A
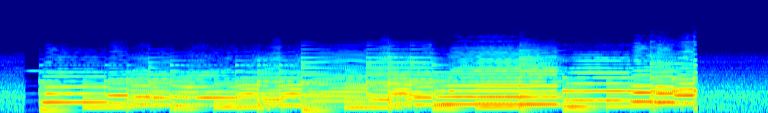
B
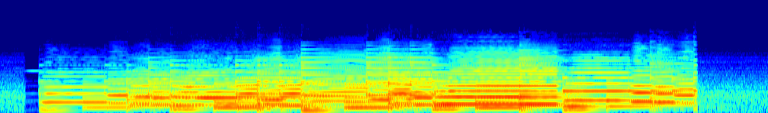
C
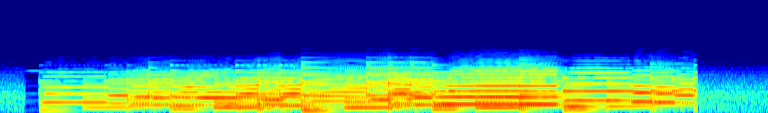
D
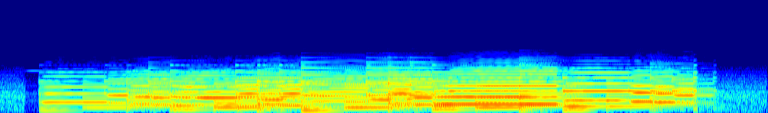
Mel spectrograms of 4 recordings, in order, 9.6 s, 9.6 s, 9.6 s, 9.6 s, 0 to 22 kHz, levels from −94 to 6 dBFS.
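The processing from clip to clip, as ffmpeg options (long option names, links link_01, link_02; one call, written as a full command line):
ffmpeg -i in.wav -af "dynaudnorm=framelen=220:gausssize=17:maxgain=13.5dB" out.wav
ffmpeg -i in.wav -af "lowpass=frequency=1700:width=0.5412,lowpass=frequency=1700:width=1.3066" out.wav
ffmpeg -i in.wav -af "aecho=1:1:248:0.141,volume=-5.5dB" out.wav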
